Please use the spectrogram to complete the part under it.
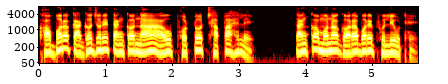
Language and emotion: Odia, neutral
